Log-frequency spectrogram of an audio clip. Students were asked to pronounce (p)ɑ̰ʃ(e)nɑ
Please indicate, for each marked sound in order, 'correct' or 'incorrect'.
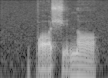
correct, incorrect: ḛ

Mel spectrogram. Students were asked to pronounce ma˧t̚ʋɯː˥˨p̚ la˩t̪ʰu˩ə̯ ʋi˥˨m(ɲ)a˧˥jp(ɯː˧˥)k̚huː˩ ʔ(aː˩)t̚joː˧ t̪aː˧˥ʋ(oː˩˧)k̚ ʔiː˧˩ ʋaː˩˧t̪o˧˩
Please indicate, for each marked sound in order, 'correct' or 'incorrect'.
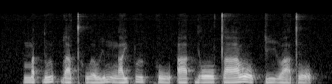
incorrect: ŋ, correct, incorrect: aː˧, incorrect: oː˧˩

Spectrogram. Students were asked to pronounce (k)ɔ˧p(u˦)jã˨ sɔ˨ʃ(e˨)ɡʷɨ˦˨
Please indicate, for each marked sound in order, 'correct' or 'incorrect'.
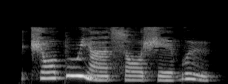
incorrect: t͡ʃ, correct, correct

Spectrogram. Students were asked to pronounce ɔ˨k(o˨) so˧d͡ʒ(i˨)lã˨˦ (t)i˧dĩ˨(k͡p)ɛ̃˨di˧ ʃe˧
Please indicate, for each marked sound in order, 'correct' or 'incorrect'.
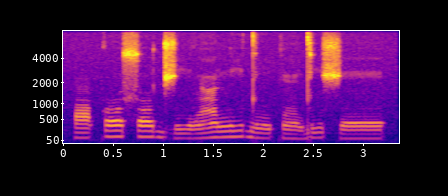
incorrect: o˧, correct, incorrect: n, incorrect: k

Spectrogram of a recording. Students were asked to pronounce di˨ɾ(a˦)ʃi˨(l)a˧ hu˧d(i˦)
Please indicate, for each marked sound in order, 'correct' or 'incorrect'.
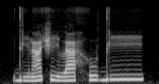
incorrect: ã˦, correct, incorrect: iː˦

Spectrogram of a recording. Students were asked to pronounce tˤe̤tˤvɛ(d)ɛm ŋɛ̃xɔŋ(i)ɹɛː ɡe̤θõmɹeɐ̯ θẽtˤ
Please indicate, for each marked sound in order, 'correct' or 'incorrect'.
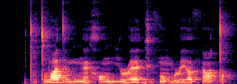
correct, correct

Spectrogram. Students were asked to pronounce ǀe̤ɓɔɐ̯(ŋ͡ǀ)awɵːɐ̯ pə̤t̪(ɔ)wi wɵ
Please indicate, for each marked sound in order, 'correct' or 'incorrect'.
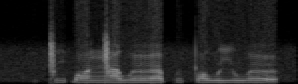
correct, correct

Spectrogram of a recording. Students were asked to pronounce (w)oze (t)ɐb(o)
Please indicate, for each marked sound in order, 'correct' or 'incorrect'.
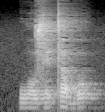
correct, correct, correct

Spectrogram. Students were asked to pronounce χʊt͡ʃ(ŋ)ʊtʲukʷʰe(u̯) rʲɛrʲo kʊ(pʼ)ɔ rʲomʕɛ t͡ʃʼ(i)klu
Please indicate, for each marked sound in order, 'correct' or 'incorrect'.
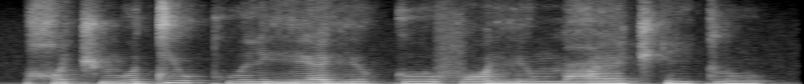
incorrect: m, incorrect: i̯, incorrect: f, correct

